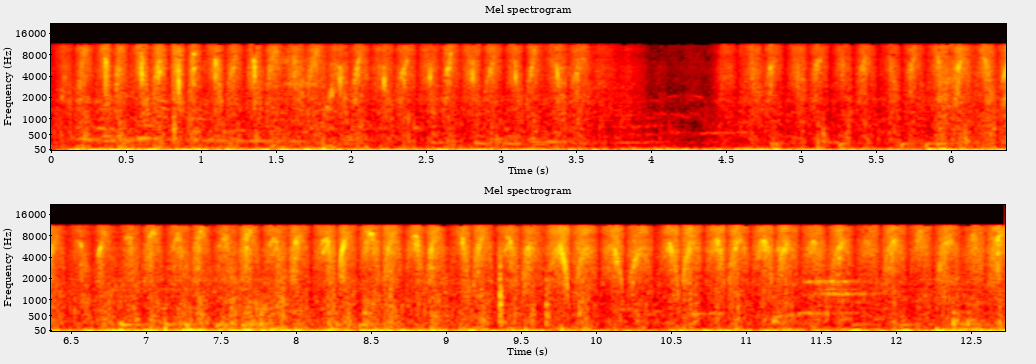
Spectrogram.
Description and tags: TCR Sonicsnaps HCFR Anouck,Naïg,Florine,Clara coats
france, pac, sonicsnaps, TCR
